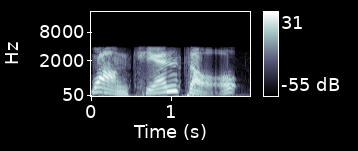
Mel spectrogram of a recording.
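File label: "wangqianzou", Chinese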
